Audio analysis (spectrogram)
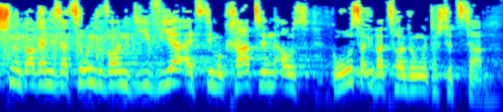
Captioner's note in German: Beifall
